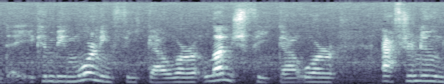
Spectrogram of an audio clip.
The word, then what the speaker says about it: fika: And the Swedish word of the day today is fika, which is spelled F-I-K-A. So it's pronounced fika.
